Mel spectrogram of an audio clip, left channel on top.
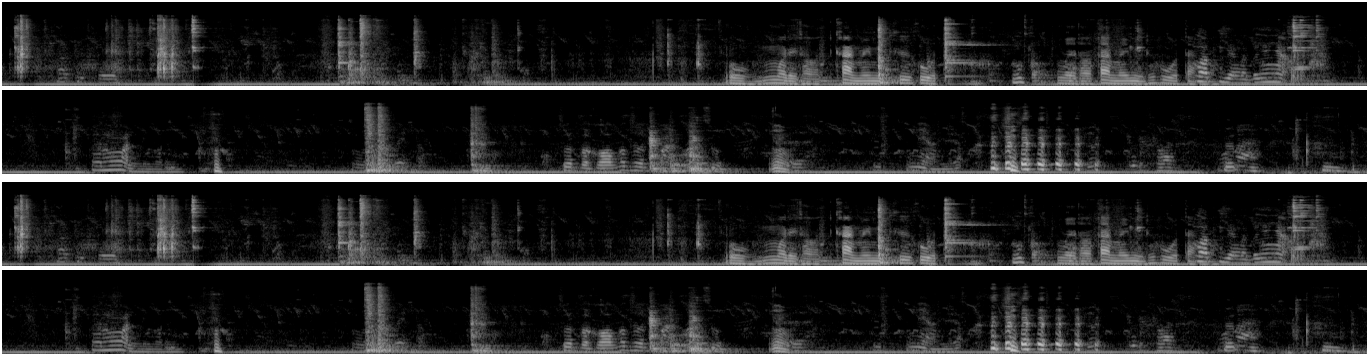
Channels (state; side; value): identical; both; correlation 1.00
